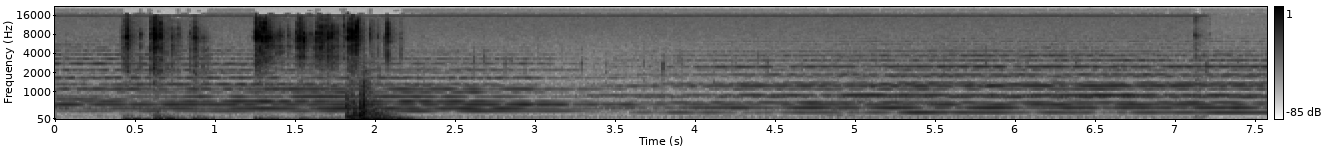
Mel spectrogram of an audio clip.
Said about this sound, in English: Let me roll his dice pool.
